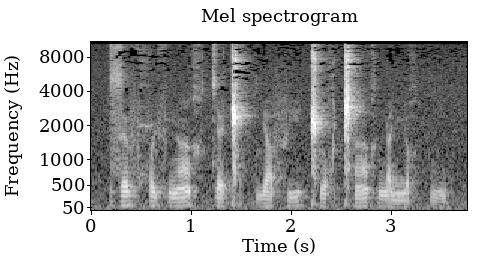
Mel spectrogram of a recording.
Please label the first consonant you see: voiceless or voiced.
voiced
